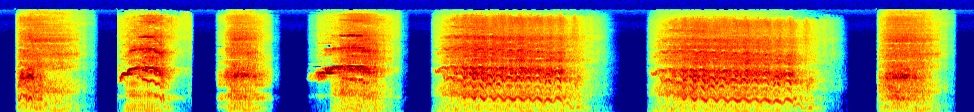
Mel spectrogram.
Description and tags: Centaur horse-human creature sounds based on horse sounds. It doesn't make sense to me that it would sound like this but it does make sense to me that people associate it well.
Mixed in audacity with the addition of "change speed", "change pitch" and "paulstretch" effects.
This is required by the license.
breath, breathing, centaur, creature, fantasy, greek-mythology, horse, mythological, mythology, neigh, snort, voice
